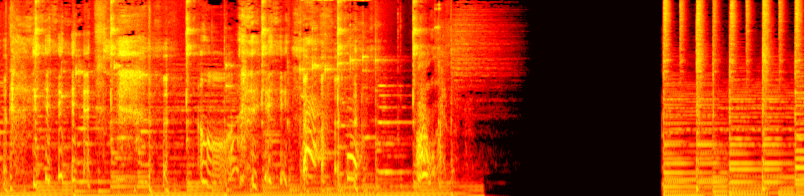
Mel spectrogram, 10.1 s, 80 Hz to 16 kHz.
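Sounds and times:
cartoon puppy barking: 5.2s - 5.6s.

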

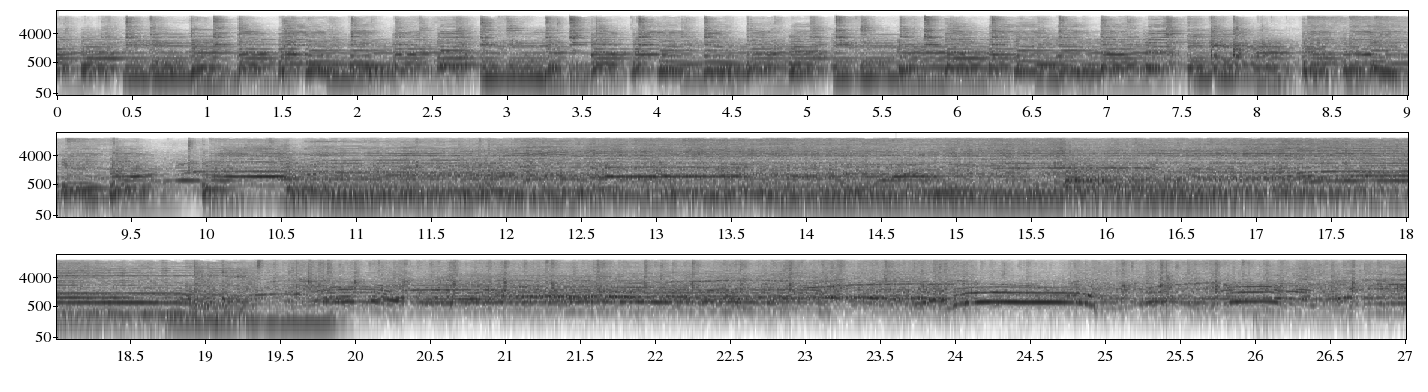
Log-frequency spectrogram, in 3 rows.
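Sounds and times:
keyboard: 0.0s - 19.9s
upright bass line: 0.0s - 19.9s
saxophone holding long notes: 8.3s - 19.6s
crowd cheering and shouting: 9.6s - 27.0s.

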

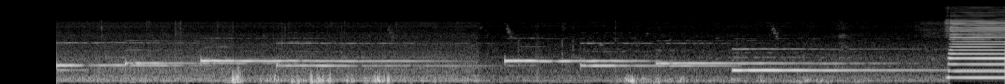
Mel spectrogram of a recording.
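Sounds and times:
train platform noise: 0.6s - 10.0s.

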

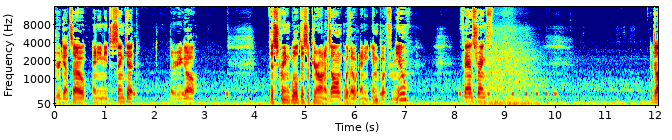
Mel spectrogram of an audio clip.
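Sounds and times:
short touchscreen beeps: 8.1s - 10.1s.

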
